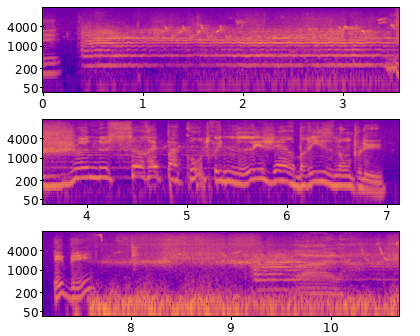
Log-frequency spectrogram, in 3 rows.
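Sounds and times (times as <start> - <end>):
speech: 0.0 - 0.3, 3.4 - 8.4
bees buzzing: 0.2 - 6.4, 7.7 - 10.6.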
